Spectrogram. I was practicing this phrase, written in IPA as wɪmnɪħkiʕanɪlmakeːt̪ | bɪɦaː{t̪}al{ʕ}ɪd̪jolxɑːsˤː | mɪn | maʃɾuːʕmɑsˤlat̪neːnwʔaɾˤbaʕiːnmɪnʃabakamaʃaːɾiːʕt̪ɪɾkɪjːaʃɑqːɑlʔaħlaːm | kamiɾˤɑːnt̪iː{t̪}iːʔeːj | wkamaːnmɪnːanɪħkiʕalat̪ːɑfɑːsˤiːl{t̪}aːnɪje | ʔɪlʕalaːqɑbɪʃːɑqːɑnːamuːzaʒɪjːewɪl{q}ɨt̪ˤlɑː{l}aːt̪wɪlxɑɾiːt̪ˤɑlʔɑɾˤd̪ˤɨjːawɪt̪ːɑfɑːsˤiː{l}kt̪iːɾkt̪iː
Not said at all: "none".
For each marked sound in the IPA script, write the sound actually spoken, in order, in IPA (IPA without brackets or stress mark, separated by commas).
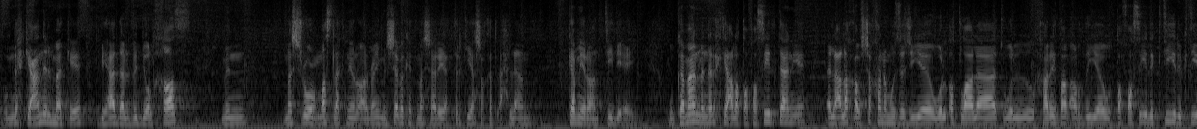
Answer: d̪, v, d̪, t̪, ʔ, l, l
